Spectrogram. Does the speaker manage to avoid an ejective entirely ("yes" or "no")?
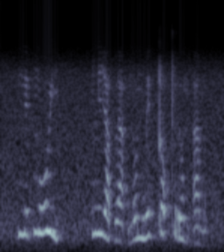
yes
